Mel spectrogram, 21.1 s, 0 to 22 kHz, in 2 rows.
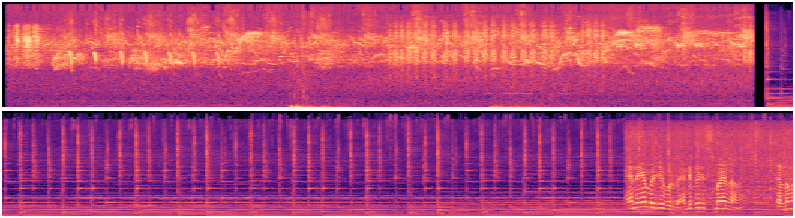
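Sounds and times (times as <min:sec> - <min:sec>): birds chirping and singing: 0:00.1 - 0:10.0
background music: 0:10.2 - 0:21.0.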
